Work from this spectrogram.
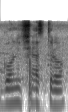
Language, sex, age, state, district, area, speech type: Bengali, male, 60+, West Bengal, Purba Bardhaman, rural, spontaneous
